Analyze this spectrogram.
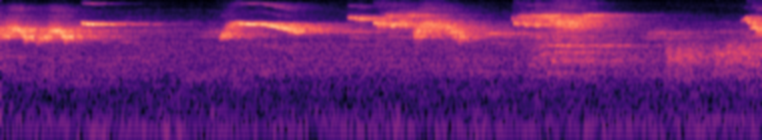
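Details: Mongolian lark in energetic (gacor) song, giving clear high whistles, one long rising-then-falling note, and a few scratchy trills across a few seconds.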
